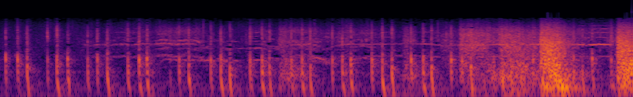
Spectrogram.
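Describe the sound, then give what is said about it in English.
A ridden mare gallops hard, its rapid, steady hoofbeats loud throughout, with a shrill whinny rising over the pounding and a burst of rushing noise near the end. “If you're not better than a Redskins pony, you're not my horse.”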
